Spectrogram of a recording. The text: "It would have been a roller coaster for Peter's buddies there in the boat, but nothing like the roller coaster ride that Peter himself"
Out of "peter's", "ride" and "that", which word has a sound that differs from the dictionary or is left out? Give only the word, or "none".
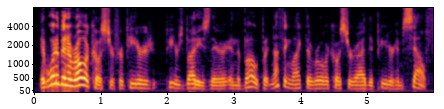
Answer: none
